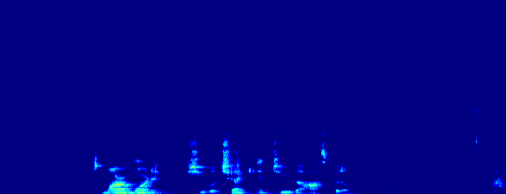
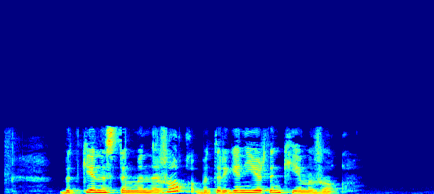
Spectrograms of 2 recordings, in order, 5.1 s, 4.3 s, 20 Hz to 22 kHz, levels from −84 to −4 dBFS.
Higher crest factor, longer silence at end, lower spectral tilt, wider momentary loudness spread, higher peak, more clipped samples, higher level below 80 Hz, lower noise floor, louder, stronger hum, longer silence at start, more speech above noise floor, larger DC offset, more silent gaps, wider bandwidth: first, 26 dB vs 16 dB; second, 0.05 s vs 0.95 s; about the same, -4.5 dB/octave vs -4 dB/octave; first, 14 LU vs 10 LU; second, -28 dBFS vs -8 dBFS; neither; second, under -90 dBFS vs -64 dBFS; first, -88 dBFS vs -71 dBFS; second, -51 LUFS vs -24 LUFS; neither; first, 0.95 s vs 0.6 s; second, 37 dB vs 47 dB; neither; first, 4.27-4.75 s, 4.81-4.86 s vs none; about the same, 9 kHz vs 8.2 kHz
